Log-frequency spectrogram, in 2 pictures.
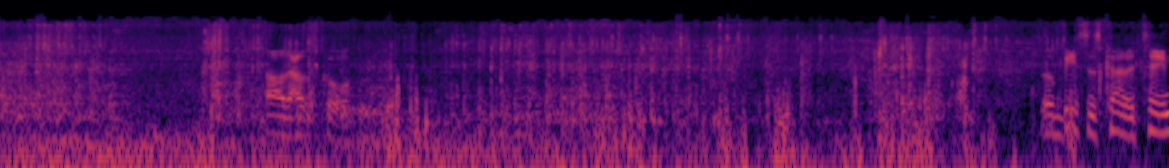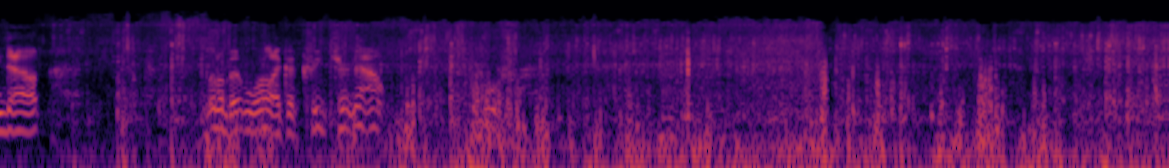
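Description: A bicycle chain and frame rattle over bumps.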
